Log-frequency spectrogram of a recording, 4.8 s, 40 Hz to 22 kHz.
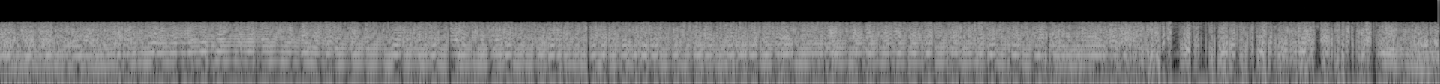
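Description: ZMR v1 250-size racing quadcopter's brushless motors and propellers on a 3S battery, buzzing loudly and rising and falling in pitch with the throttle. About three and a half seconds in the steady buzz breaks up into irregular crackling and rattling as the quad goes down into tall grass.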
